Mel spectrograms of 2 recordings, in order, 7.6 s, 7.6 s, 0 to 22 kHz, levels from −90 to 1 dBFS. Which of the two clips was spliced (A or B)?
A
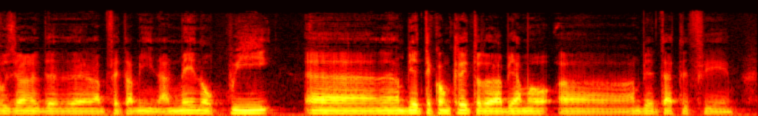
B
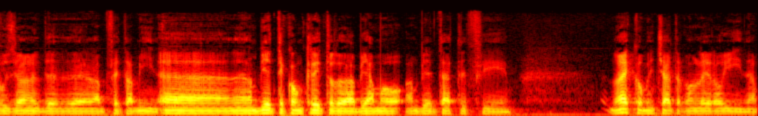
B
